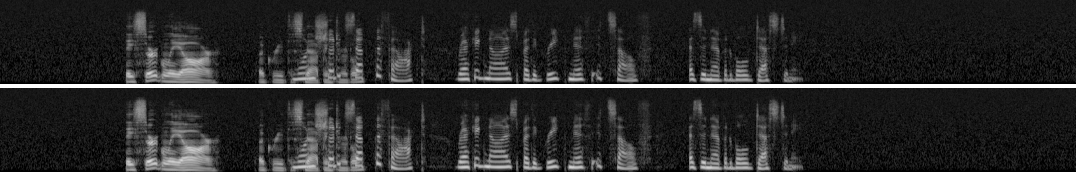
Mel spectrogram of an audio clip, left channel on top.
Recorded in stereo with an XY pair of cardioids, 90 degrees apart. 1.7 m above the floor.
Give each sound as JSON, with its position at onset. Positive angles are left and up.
{"t": 1.3, "sound": "a man speaking", "azimuth_deg": -30}
{"t": 2.9, "sound": "a woman speaking", "azimuth_deg": -40}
